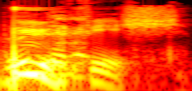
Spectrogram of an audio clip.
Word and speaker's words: Bütefisch: Es Bütefisch, con U. – Bütefisch, vale, de acuerdo.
